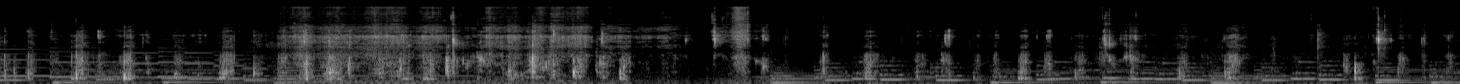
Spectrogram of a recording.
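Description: Close-up crunching and chewing of crispy fried chicken feet coated in Samyang hot sauce, densest and loudest a few seconds in, over background music with a simple stepping melody.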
